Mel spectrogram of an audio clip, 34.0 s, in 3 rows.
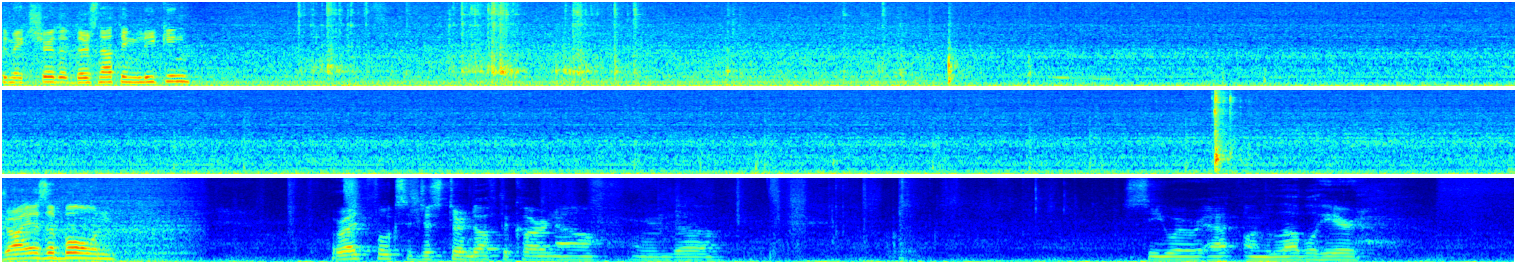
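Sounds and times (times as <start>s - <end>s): car engine idling: 0.0s - 24.3s.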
